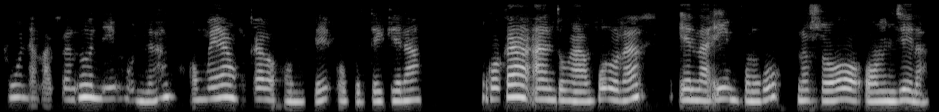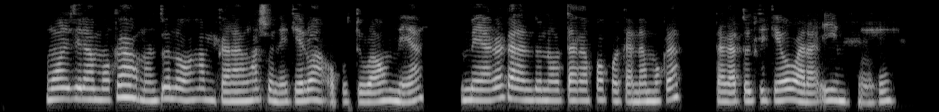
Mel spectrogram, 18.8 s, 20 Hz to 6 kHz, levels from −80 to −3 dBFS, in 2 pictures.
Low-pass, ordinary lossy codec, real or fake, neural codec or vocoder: 5.4 kHz; MP3, 32 kbps; fake; codec, 16 kHz, 4 kbps, FunCodec, trained on LibriTTS, 50 frames a second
